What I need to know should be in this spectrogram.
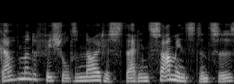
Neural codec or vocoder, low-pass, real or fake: none; 7.2 kHz; real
